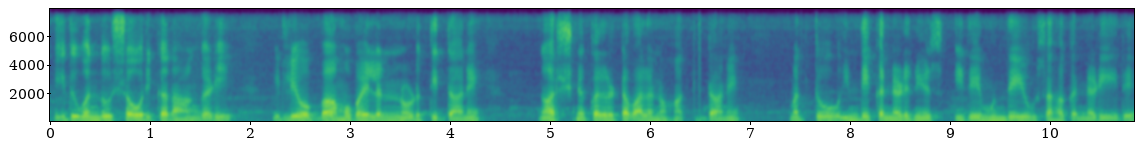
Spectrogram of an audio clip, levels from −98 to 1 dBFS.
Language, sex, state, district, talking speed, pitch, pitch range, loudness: Kannada, female, Karnataka, Gulbarga, 125 wpm, 175 Hz, 165-190 Hz, -19 LUFS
